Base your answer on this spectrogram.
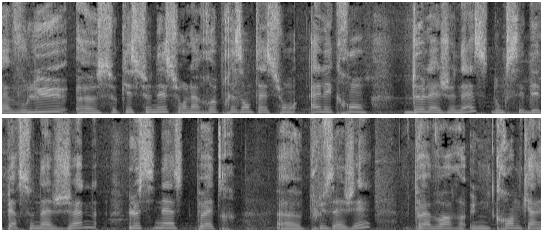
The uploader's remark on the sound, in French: En direct du Festval International du Film "Nouvelles Vagues" à Biarritz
